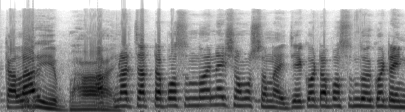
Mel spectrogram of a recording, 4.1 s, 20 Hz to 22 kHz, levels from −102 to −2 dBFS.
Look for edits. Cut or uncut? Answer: uncut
